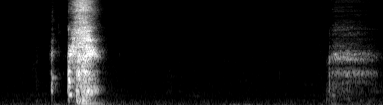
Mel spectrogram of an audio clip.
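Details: Induced sneeze from a folded hojmola packet inserted into the nose in a sneezing challenge: sharp intake, single forceful sneeze, softer exhale.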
